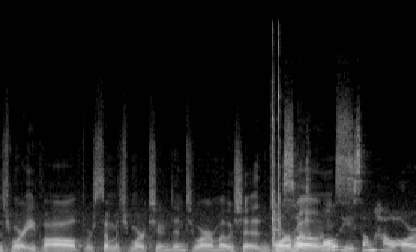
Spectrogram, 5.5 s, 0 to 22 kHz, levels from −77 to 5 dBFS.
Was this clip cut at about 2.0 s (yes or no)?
no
